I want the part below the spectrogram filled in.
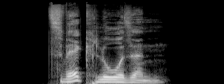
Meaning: inflection of zwecklos: 1. strong genitive masculine/neuter singular 2. weak/mixed genitive/dative all-gender singular 3. strong/weak/mixed accusative masculine singular 4. strong dative plural
- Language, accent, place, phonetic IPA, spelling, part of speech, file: German, Germany, Berlin, [ˈt͡svɛkˌloːzn̩], zwecklosen, adjective, De-zwecklosen.ogg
